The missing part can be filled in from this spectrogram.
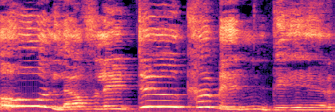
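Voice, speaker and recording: Croaky and high-pitched, the put-on character voice cackles at a fairly slow pace. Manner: sweet, feigned.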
